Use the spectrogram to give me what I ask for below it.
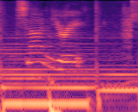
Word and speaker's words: January: January. So make sure to stress the first syllable, January.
